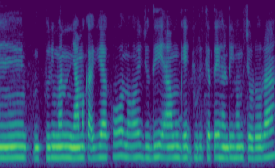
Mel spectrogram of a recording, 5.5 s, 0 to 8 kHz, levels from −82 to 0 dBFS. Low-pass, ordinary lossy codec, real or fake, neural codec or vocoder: 7.2 kHz; MP3, 48 kbps; real; none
